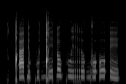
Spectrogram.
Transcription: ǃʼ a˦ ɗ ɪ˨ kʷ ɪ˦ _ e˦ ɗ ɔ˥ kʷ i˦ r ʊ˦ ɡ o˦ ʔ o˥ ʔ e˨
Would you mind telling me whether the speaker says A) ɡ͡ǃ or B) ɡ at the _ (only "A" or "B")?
A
